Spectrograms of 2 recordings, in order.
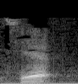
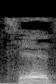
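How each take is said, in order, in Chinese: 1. 第一个辅音有明显的送气。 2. 第一个辅音不送气。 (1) "本来这个后边这个是读送气的" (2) "放在第二音节呢就不能送气了"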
